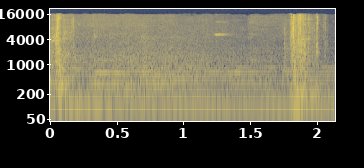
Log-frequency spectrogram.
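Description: An automatic glass door into the lobby of a federal courthouse whirs steadily as it slides open, bracketed by a soft thunk at the start and another near the end, against a low background hum.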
